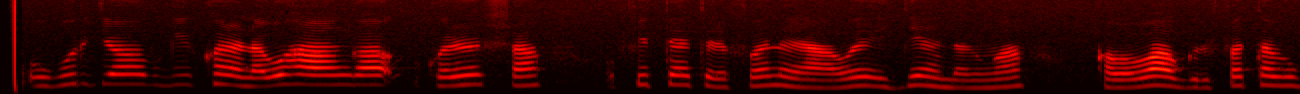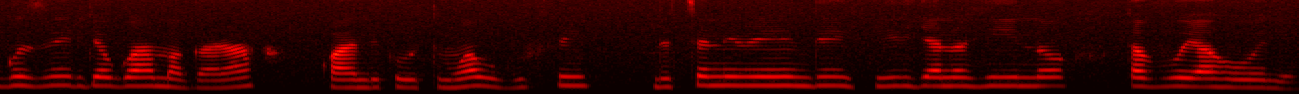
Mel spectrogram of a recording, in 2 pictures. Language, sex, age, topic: Kinyarwanda, male, 18-24, finance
